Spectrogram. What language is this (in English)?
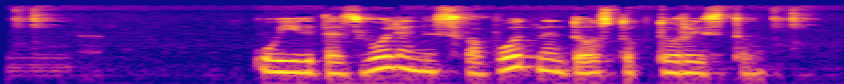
Belarusian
